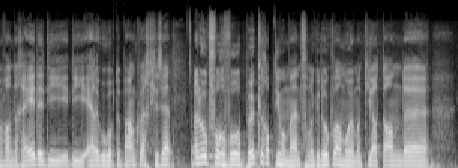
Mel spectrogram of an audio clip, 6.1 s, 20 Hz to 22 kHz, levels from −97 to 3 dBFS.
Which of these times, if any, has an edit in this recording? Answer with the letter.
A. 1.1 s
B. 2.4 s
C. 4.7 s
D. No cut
D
